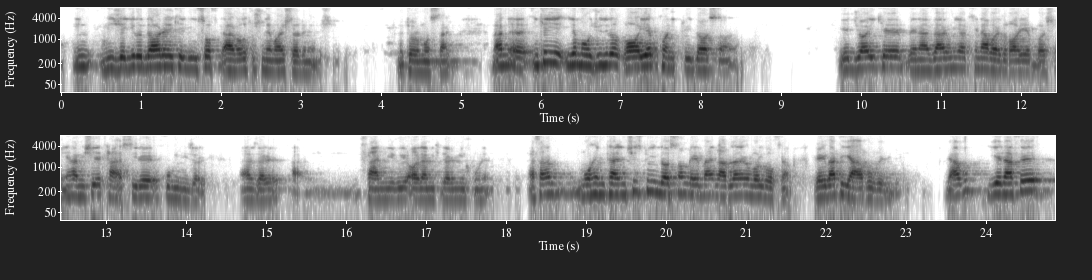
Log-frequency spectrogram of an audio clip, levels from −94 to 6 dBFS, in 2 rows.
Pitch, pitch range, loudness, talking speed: 155 Hz, 130-180 Hz, -21 LUFS, 155 wpm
